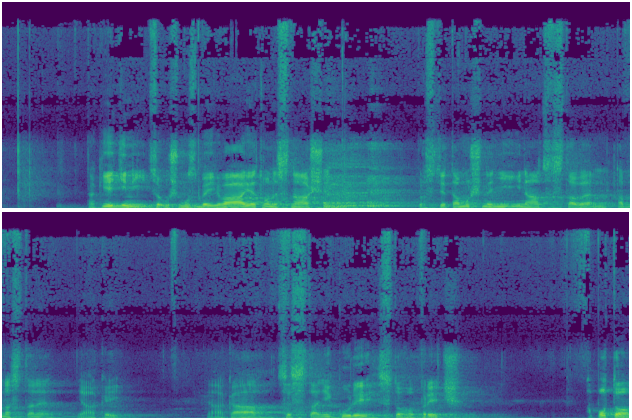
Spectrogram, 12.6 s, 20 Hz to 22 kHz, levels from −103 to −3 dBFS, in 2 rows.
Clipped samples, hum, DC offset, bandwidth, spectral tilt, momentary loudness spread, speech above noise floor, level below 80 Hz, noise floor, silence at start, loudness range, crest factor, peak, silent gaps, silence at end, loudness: under 0.1%; none; under 0.1%; over 20 kHz; -4 dB/octave; 19 LU; 30 dB; -54 dBFS; -60 dBFS; 0.15 s; 8 LU; 22 dB; -10 dBFS; none; 0 s; -30 LUFS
